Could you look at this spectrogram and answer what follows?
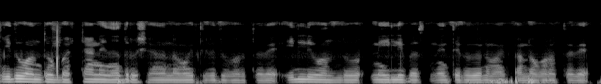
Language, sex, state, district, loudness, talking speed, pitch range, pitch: Kannada, male, Karnataka, Koppal, -26 LUFS, 150 wpm, 100-110 Hz, 105 Hz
